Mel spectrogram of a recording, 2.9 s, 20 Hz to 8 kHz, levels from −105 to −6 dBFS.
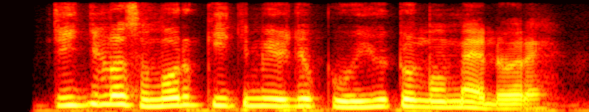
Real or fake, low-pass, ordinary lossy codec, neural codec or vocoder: fake; 7.2 kHz; none; codec, 44.1 kHz, 2.6 kbps, DAC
